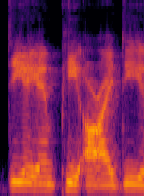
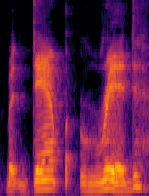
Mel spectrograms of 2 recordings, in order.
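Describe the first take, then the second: First: D A M P R I D spelled out one letter at a time, evenly. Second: Said in the usual way. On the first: Shown as a demonstration. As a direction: spell D A M P R I D clearly, each letter separate.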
